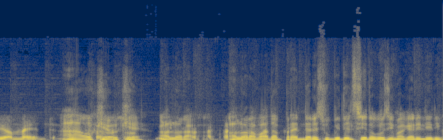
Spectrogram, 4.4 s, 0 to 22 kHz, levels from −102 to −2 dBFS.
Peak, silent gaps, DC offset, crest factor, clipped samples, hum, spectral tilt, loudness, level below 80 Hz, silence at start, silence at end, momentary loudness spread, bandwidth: -6 dBFS; none; under 0.1%; 14 dB; under 0.1%; none; -7 dB/octave; -20 LUFS; -46 dBFS; 0 s; 0 s; 5 LU; 13.5 kHz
